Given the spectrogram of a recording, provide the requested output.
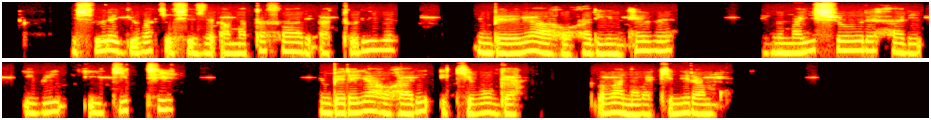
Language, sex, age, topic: Rundi, female, 25-35, education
